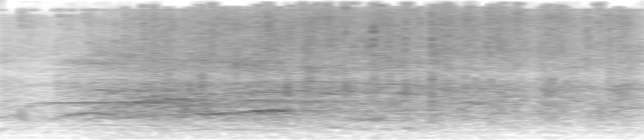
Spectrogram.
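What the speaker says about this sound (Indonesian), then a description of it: "Tepuk tangan dong untuk Mas Ganjar dan Prof Mahfud, luar biasa" Audience applause at an Indonesian campaign rally for presidential candidate Ganjar and running mate Mahfud: a sustained crowd clapping that swells early and holds steady, with faint voices and cheers mixed into the dense patter.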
